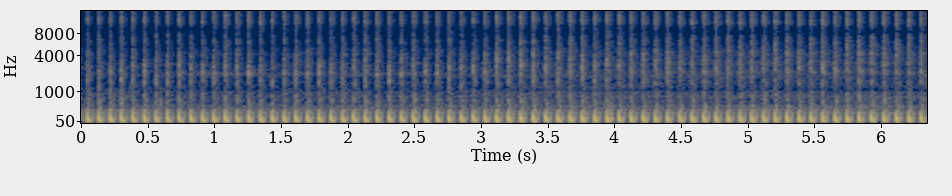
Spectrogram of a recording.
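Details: Suzuki S40 Savage single, cold start after sitting a few days, choke on, on reserve: even regular thumping about eleven beats a second, steady high idle with no misses or knocks; normal cold idle on choke.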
